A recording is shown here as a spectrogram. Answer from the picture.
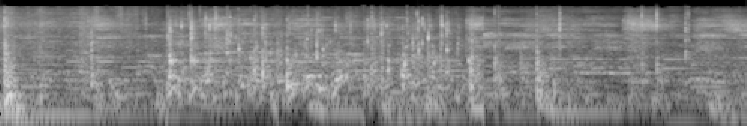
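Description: Background music, with a run of short metallic clicks and knocks from a paint tin's lid being prised off and handled.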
